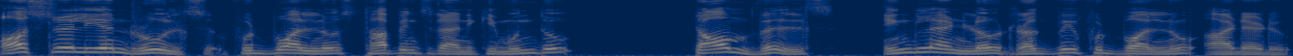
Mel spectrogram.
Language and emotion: Telugu, neutral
